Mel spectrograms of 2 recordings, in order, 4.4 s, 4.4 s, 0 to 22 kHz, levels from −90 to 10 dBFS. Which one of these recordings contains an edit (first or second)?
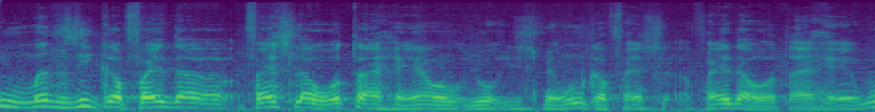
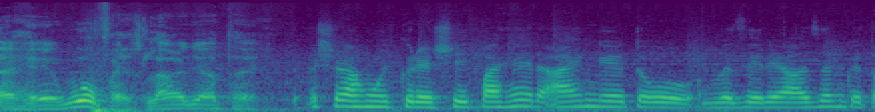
second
